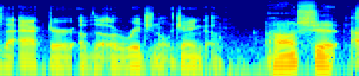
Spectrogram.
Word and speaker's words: Django: and uh you know django was like you know dj you know the d silent and he goes i know that was the actor of the original django oh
